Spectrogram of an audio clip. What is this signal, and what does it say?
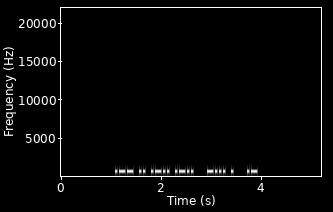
Morse code, heard as a keyed tone, about 28 wpm, 700 Hz. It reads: WILL BE A
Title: Sets of 3 Words 30wpm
